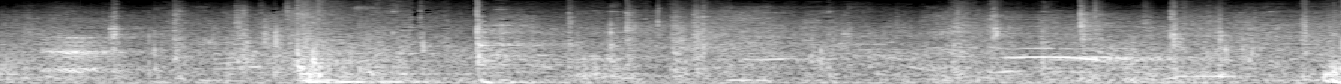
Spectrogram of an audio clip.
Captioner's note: metal clanging, pounding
